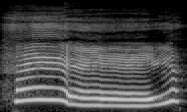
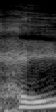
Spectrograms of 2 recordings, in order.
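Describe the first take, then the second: First: It sounds weak and pathetic. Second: It sounds stern and authoritative.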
